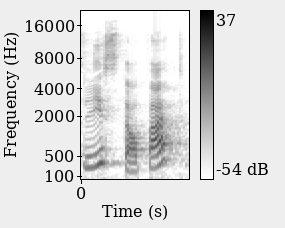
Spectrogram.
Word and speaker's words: listopad: Depois temos listopad. Listopad significa novembro. E esse é fácil também, porque listopad é outono. em novembro é outono, então listopada é outono na Polônia.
